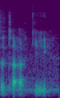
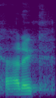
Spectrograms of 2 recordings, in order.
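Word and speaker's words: Hatake: Well, Haddock or, Hataki? Yeah, it's Hataki. I don't know why I say Haddock.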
